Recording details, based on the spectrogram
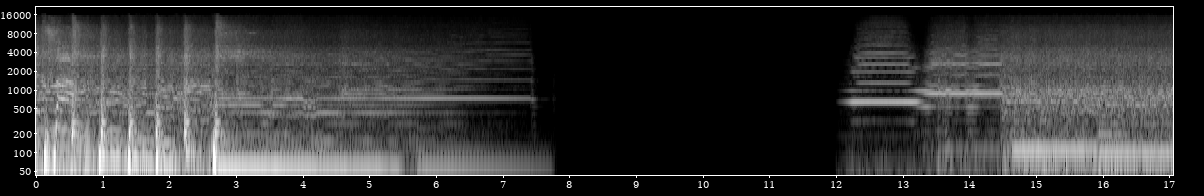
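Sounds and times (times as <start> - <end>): punk band drum and guitar hits: 0.0 - 5.0
ringing guitar chord: 0.0 - 7.7, 12.1 - 17.0.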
